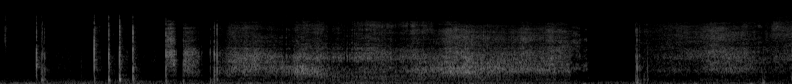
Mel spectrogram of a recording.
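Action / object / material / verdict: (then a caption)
scrape / cardboard box / cardboard / none. Fingertips and nails tap and scratch the surface of a medium, hollow kraft-colored cardboard box held on a table. About a dozen sharp, separate taps come first, followed by a long, broadband scratching sound that briefly drops out and then resumes.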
